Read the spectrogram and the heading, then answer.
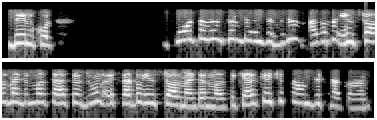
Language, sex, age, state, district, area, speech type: Kashmiri, female, 30-45, Jammu and Kashmir, Srinagar, urban, conversation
